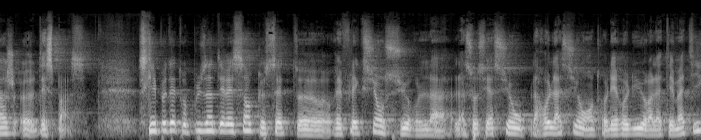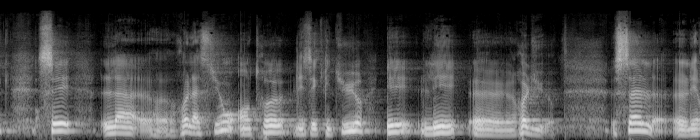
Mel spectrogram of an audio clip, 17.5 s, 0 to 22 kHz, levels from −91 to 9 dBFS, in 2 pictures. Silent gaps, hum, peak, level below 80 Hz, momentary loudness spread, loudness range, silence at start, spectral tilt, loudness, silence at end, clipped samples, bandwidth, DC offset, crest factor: none; none; 0 dBFS; -48 dBFS; 11 LU; 2 LU; 0 s; -5.5 dB/octave; -14 LUFS; 0 s; under 0.1%; 14 kHz; under 0.1%; 14 dB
